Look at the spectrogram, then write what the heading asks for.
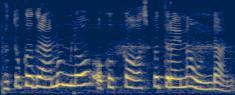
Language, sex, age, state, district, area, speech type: Telugu, female, 18-30, Telangana, Medchal, urban, spontaneous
